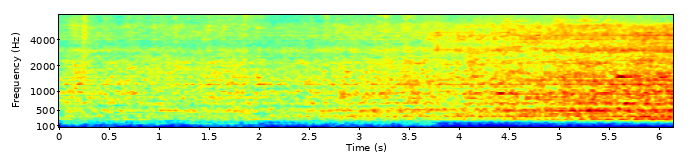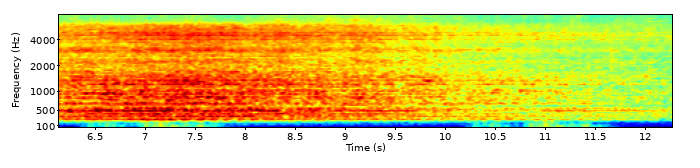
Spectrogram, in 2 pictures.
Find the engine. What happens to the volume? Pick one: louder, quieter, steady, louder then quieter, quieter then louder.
louder then quieter.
